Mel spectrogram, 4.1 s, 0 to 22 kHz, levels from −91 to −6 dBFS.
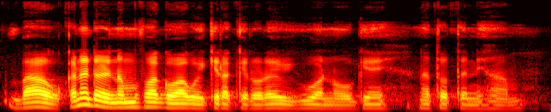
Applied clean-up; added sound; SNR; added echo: none; none; none; none.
